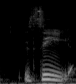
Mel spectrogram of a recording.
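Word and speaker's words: Dzi: D Z I and you pronounce Z I and you pronounce it Z Z ago from Tibet.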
